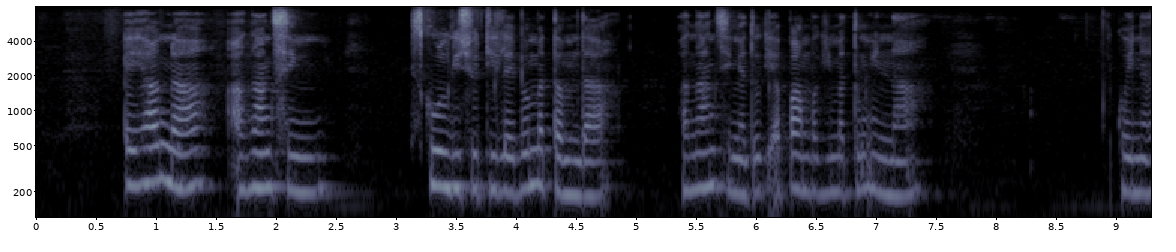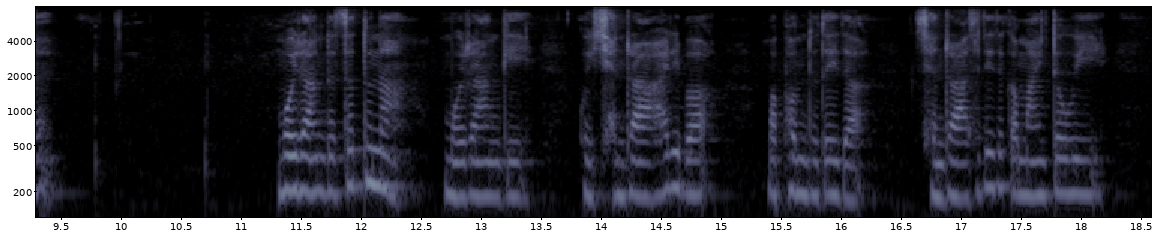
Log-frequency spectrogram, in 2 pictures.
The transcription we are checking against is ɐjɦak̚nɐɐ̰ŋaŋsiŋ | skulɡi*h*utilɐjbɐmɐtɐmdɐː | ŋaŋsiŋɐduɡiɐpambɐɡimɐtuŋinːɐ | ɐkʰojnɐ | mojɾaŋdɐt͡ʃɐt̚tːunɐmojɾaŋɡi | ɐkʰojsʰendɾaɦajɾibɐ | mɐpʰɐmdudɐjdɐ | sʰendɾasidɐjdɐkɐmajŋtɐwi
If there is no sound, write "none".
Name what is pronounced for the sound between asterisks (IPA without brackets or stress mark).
s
